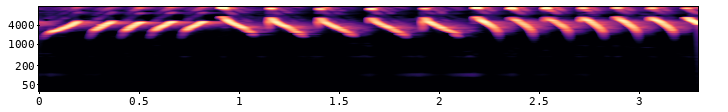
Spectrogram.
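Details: Canary song used as a lure to start silent canaries singing: a steady series of loud, steep downward-sweeping whistles, about four per second, with a low hum underneath.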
